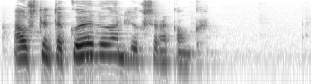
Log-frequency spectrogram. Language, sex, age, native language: Icelandic, female, 60-69, Icelandic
